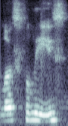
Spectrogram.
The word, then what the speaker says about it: Los Feliz: Park, they also owned Los Feliz, or Los Feliz, depending on whether you're from California or not, because we mispronounce everything.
